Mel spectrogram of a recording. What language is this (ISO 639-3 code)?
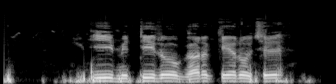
gig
